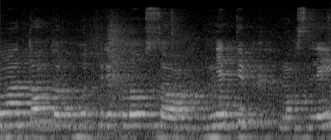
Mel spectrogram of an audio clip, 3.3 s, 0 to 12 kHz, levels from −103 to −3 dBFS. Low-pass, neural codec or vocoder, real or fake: 9.9 kHz; none; real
